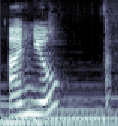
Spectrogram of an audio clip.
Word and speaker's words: año: I recommend you to Google año, but with an n instead of an ñ. So you know why you should never with this word specifically, like, not use an ñ.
